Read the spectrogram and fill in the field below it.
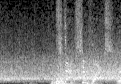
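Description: A heavy body slams onto a wrestling ring mat with a thud.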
